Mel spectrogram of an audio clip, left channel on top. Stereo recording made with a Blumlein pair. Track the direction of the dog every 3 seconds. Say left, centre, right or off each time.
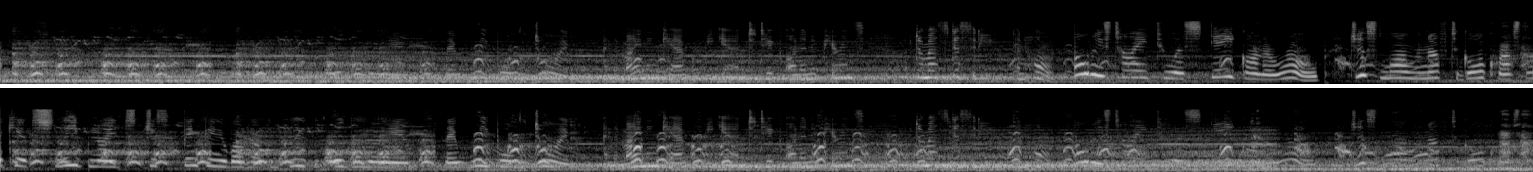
centre, right, right, right, right.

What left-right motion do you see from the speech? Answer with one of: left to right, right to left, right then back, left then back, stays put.
right to left.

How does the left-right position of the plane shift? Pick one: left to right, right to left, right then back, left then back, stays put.
left to right.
